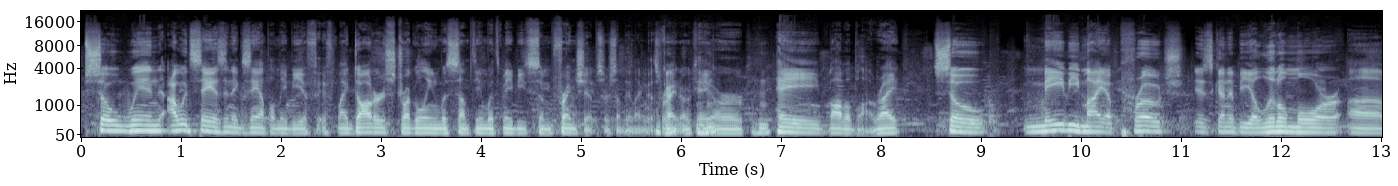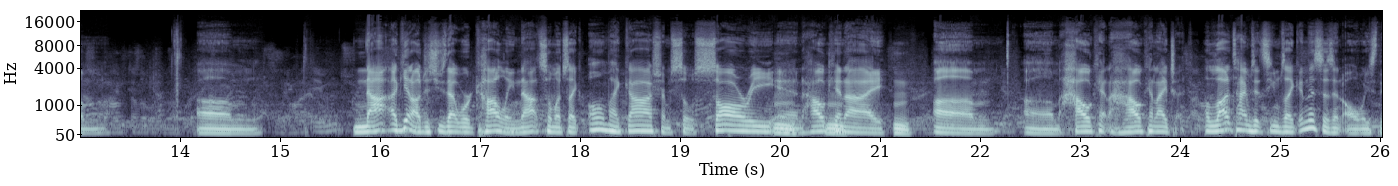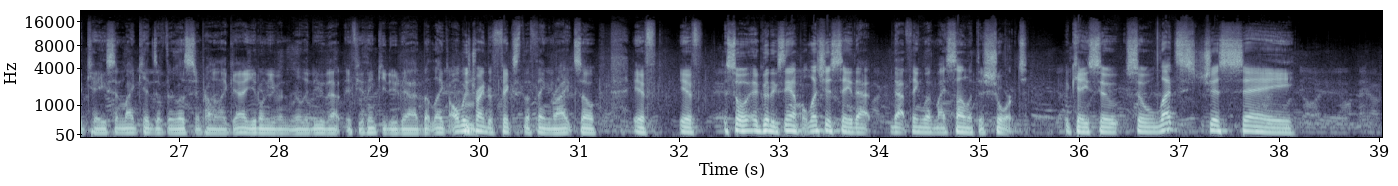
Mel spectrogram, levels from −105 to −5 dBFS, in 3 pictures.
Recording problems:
chatter from many people; faint; throughout; 20 dB below the speech

